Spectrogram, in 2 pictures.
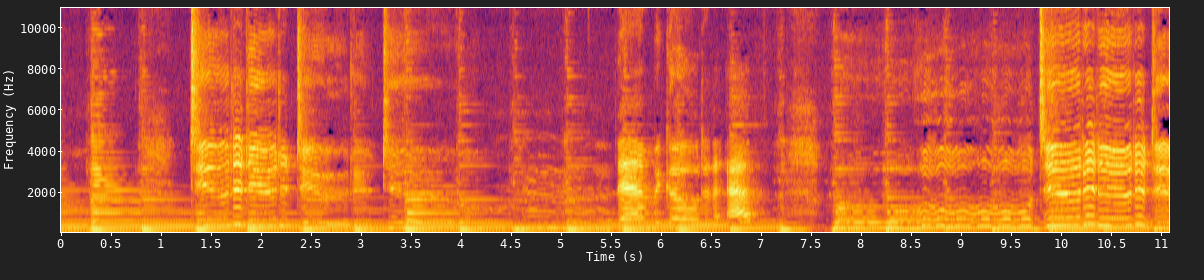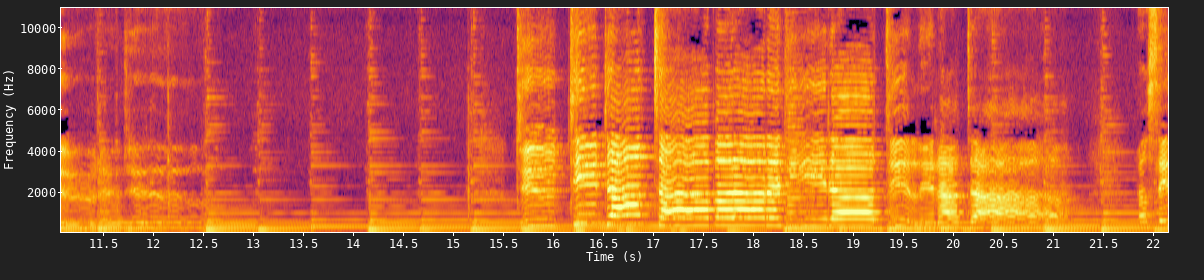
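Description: Nylon-string classical guitar strummed on a steady beat, playing a 12-bar blues on C, F and G chords, with the chord changing every few seconds. A woman's voice sings along over much of it, and there is a brief break in the strumming about eight seconds in.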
